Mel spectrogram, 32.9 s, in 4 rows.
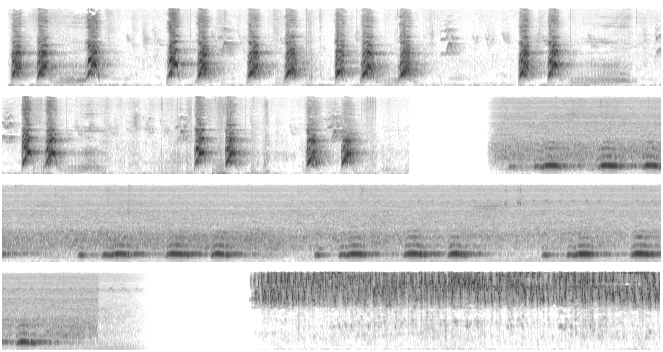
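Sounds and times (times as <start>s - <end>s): puppy yapping: 8.5s - 9.2s, 12.0s - 12.8s
owl hooting: 14.5s - 19.6s, 20.4s - 22.6s, 23.2s - 25.5s.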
